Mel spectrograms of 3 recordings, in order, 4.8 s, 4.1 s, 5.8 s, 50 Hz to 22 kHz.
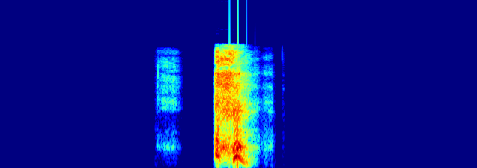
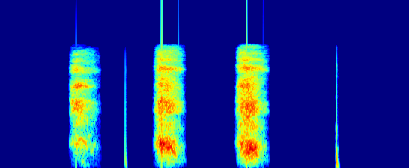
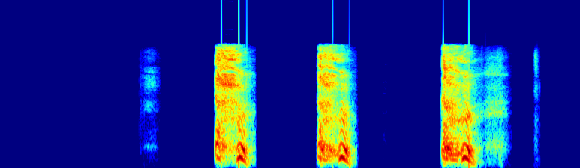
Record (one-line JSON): {"cough_length": "4.8 s", "cough_amplitude": 28296, "cough_signal_mean_std_ratio": 0.2, "exhalation_length": "4.1 s", "exhalation_amplitude": 24388, "exhalation_signal_mean_std_ratio": 0.29, "three_cough_length": "5.8 s", "three_cough_amplitude": 27243, "three_cough_signal_mean_std_ratio": 0.32, "survey_phase": "beta (2021-08-13 to 2022-03-07)", "age": "45-64", "gender": "Female", "wearing_mask": "No", "symptom_runny_or_blocked_nose": true, "symptom_headache": true, "symptom_change_to_sense_of_smell_or_taste": true, "smoker_status": "Never smoked", "respiratory_condition_asthma": false, "respiratory_condition_other": false, "recruitment_source": "Test and Trace", "submission_delay": "2 days", "covid_test_result": "Positive", "covid_test_method": "RT-qPCR", "covid_ct_value": 18.5, "covid_ct_gene": "N gene"}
